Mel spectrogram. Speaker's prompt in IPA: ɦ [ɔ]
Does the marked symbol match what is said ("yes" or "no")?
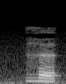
no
